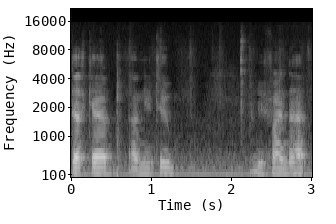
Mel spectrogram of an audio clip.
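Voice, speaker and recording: An American accent marks this man's fairly slow speech. Light background noise sits behind him. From Washington state, US (Kitsap area); Washington. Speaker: rapper; podcast guest. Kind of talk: casual chat. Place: home room. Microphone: camera far.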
